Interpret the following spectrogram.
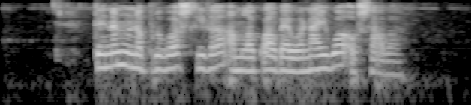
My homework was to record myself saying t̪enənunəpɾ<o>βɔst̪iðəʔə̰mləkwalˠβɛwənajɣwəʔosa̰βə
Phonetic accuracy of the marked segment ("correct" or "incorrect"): incorrect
